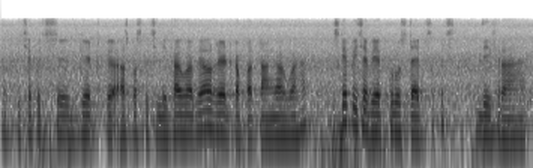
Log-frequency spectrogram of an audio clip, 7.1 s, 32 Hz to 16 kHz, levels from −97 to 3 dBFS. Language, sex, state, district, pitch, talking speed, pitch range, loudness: Hindi, male, Jharkhand, Palamu, 115 Hz, 195 wpm, 110-120 Hz, -19 LUFS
